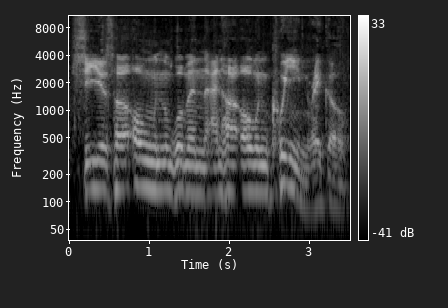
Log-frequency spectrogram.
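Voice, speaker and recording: An actor playing a calm, solemn, merciful guardian god in a video game, speaking in a measured, formal, earnest way. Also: male voice, medium pitch, very noisy, natural voice. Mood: firm.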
